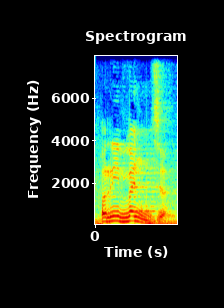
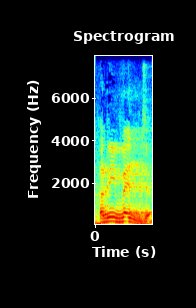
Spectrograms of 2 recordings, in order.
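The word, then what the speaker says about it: revenge: infringe R ഇ വി ഇ എൻ ജി ഇ റിവഞ്ച് റിവഞ്ച് അത് നേരത്തെ പറഞ്ഞപോലെ റിവഞ്ച് എന്ന് പറയുന്ന പോലെ തന്നെയാണ്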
